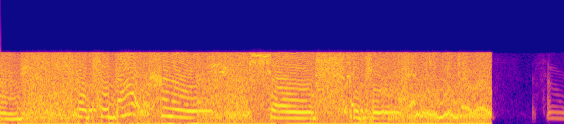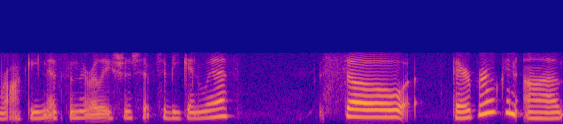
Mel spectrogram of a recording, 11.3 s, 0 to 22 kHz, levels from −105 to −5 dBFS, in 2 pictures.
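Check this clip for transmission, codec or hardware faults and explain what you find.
There's one clear fault, and it sits right at the start of the speech.

From 0.00 to 4.91 s you get companded audio read as linear. A-law bytes are being played straight as plain 8-bit samples without expansion, so every sign flip throws the output across roughly half its range and quiet passages come out as loud as peaks. It sounds harsh and buzzy, very loud, with heavy noise filling the gaps. After that the G.711 A-law path decodes properly, with its usual 4 kHz ceiling.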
